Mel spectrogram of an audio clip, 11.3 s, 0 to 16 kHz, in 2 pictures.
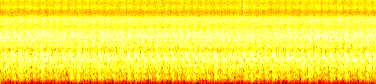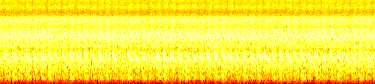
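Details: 2005 Ford 6.0 Powerstroke diesel cranking on two booster packs: steady, even starter cranking at about seventy a minute with no firing. Crank no start, cause not confirmed.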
